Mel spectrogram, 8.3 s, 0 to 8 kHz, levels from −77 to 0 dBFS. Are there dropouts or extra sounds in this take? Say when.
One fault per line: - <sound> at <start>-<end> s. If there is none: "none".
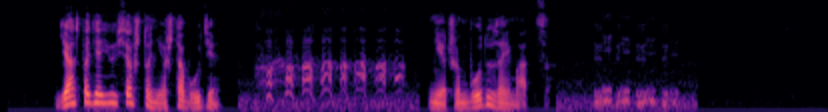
- laugh at 2.5-4.1 s
- laugh at 5.9-6.8 s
